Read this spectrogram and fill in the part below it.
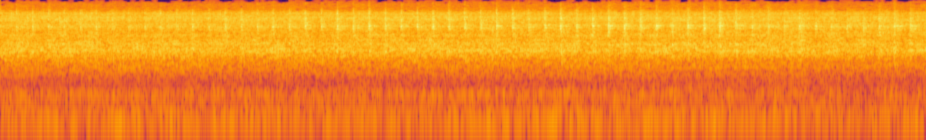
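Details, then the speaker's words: Dodge Ramcharger idling after replacing pushrods, rockers and rocker shaft (oiled before start): smooth, even low idle with a steady rumble and no ticking on top; the tick is gone, valvetrain healthy. "well it worked that tick is gone it's much better now"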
